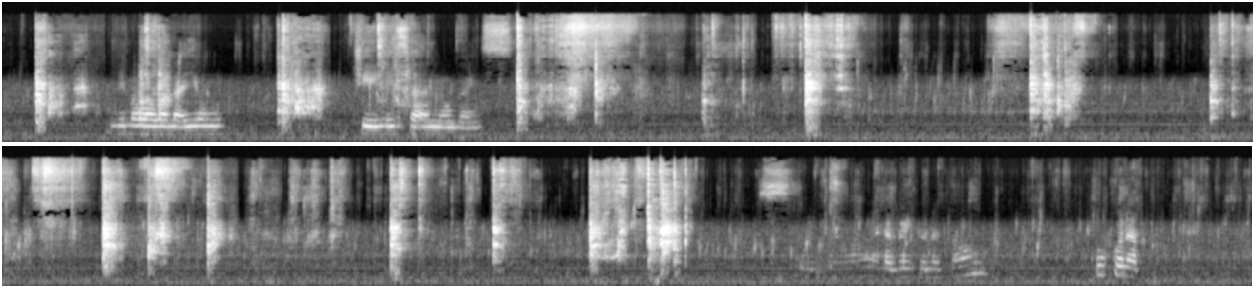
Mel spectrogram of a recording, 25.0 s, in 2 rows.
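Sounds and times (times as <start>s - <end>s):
steady low hum: 0.0s - 25.0s
utensil scraping metal pot: 2.8s - 4.3s, 5.1s - 6.4s, 12.1s - 16.8s, 18.4s - 19.4s.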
